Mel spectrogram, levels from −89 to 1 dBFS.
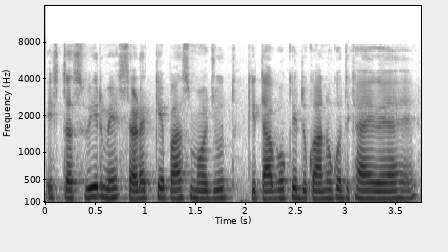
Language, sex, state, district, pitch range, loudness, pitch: Hindi, male, Assam, Kamrup Metropolitan, 150-165 Hz, -15 LUFS, 155 Hz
